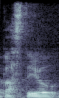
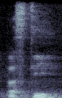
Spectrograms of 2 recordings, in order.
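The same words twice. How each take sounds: First: It is said with an English accent. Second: It is said with a French accent. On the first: The speaker calls it wrong. "in our terrible English accents we say" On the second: The speaker calls it right. "it's clearly Bastille in, in French"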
